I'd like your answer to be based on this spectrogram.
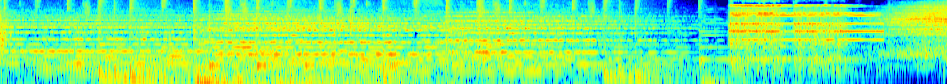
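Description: A telephone rings in repeated electronic trills, a loud bright ringtone cycling several times, with a short burst of different tones near the end and no voices.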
